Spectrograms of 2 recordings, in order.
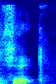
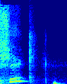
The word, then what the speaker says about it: Shick: Is it Shick? It is Shick, It is? yes. Okay, perfect. It's not a silent chic or anything like that.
